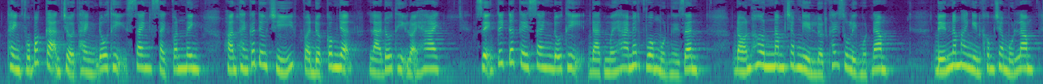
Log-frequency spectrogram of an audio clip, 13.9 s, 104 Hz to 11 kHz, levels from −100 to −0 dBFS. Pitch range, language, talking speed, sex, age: 200-265 Hz, Vietnamese, 215 wpm, female, 20-39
